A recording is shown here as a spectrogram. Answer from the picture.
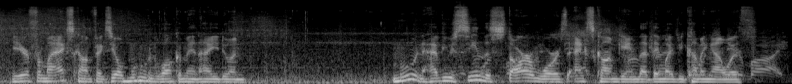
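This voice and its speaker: Music plays in the background and room echo is audible as a man speaks at a fairly quick pace, with very even loudness and ordinary pitch variation. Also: medium pitch for a man. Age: 30s. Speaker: video game streamer. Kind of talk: live gameplay commentary and chat with viewers. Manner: casual, thinking aloud with hesitations.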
